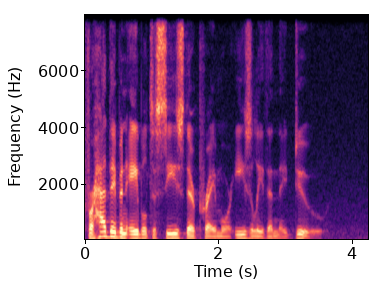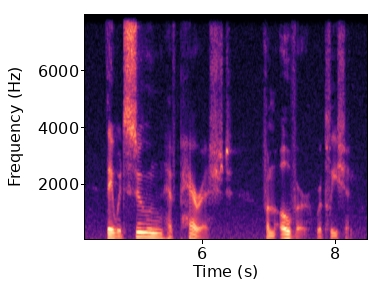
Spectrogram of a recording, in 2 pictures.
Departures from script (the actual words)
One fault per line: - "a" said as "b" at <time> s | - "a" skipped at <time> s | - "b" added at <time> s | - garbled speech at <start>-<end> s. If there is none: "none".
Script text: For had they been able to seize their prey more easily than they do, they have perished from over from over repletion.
- "would soon" added at 4.6 s
- "from over" skipped at 7.6 s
